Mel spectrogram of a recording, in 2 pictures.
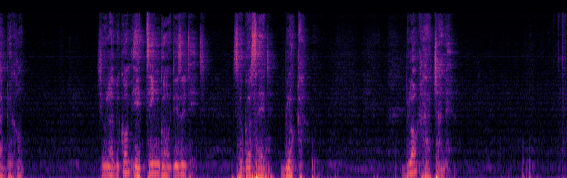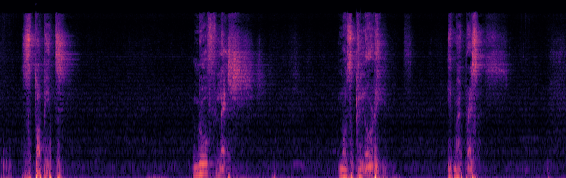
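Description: A man speaks animatedly into a microphone, heard over loudspeakers, in bursts with pauses.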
